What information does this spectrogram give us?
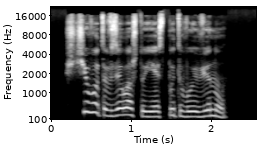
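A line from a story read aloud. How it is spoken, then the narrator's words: Vampire, after laughing. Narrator (Russian): отсмеявшись, спросил вампир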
